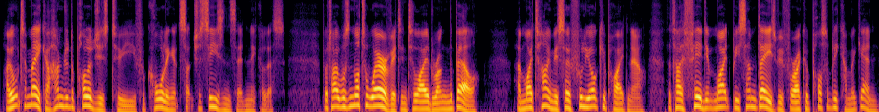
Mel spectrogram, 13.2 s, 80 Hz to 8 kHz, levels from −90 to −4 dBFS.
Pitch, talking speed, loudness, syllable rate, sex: 145 Hz, 235 wpm, -19 LUFS, 6.2 syllables/s, male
